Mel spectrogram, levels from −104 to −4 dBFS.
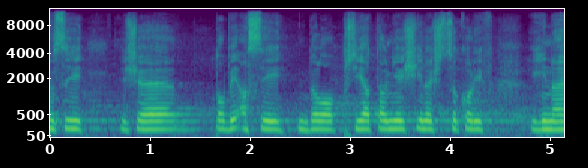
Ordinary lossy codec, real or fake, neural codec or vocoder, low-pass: AAC, 64 kbps; real; none; 10.8 kHz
